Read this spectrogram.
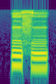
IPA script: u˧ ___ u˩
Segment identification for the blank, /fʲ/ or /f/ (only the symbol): f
